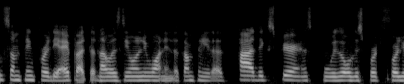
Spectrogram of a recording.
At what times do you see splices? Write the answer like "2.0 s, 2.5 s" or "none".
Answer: 0.9 s, 2.3 s, 3.2 s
